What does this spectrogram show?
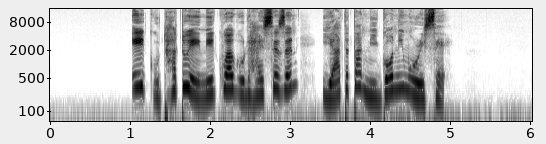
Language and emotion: Assamese, disgusted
